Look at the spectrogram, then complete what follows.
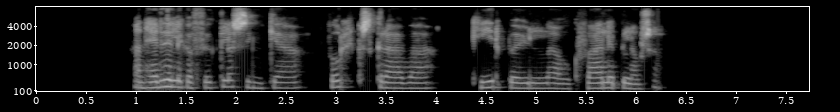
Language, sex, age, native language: Icelandic, female, 20-29, Icelandic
